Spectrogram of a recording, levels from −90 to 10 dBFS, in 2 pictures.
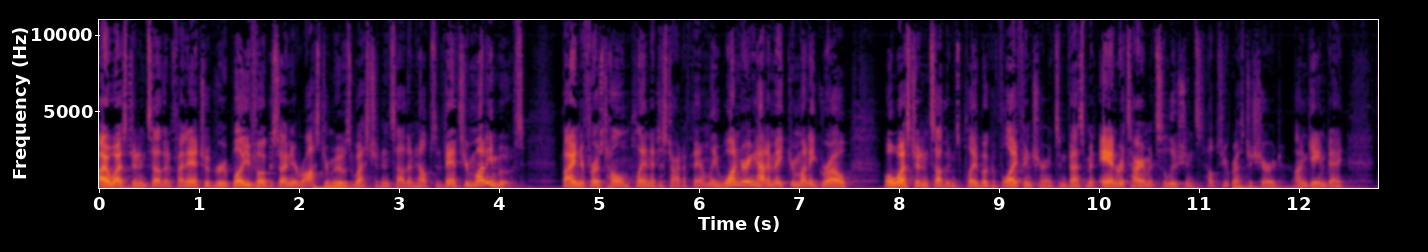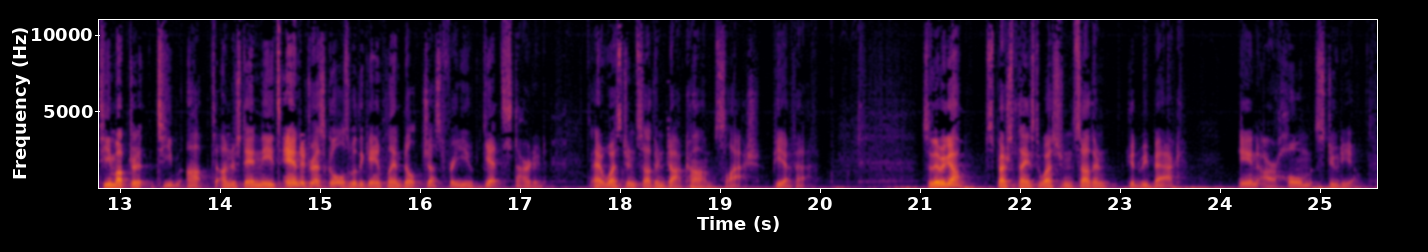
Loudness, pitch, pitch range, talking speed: -26 LUFS, 125 Hz, 110-160 Hz, 230 wpm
